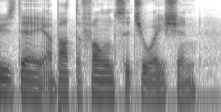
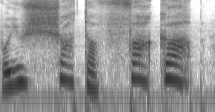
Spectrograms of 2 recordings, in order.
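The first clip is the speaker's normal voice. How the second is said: much higher, slow, furious snap; angry retort; 11 semitones higher, slower than usual. Retold or imitated. Angel rounding on Harry Potter, a slow, furious high snap. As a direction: drag out the words at him in anger. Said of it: "He was so mad".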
